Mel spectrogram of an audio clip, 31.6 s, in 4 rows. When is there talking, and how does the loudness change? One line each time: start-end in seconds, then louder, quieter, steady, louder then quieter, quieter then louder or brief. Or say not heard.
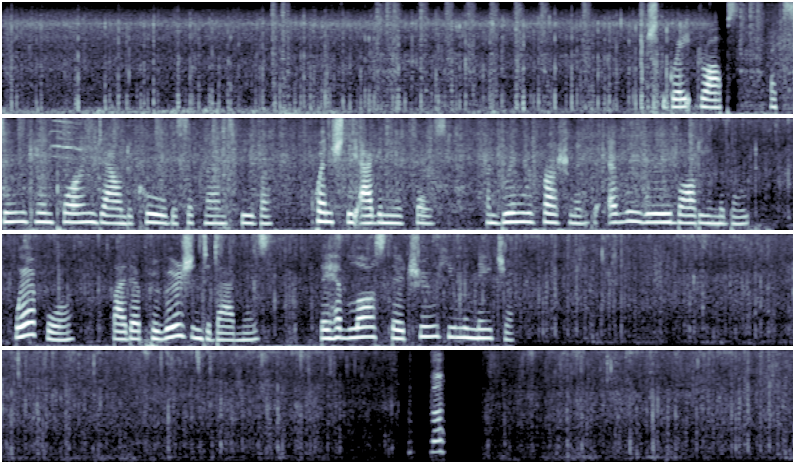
6.5-20.9 steady.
